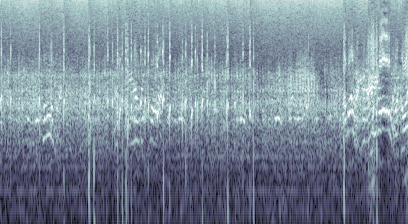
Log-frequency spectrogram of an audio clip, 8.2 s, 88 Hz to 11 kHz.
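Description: Cockpit voice recorder playback from a Boeing 737 in its final seconds: the flight crew's voices over the stick shaker warning of an impending stall, with clicks and hiss on the recording.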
